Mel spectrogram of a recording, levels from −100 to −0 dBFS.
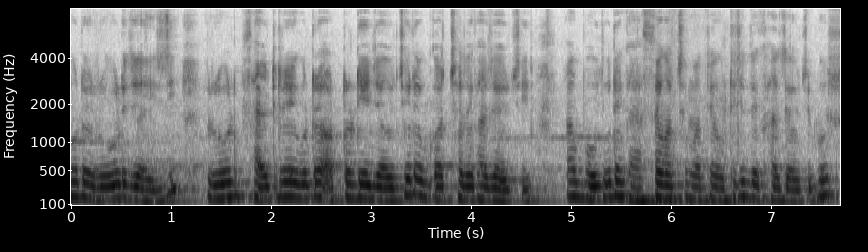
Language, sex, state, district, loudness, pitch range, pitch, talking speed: Odia, male, Odisha, Nuapada, -15 LUFS, 135-165 Hz, 145 Hz, 140 wpm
